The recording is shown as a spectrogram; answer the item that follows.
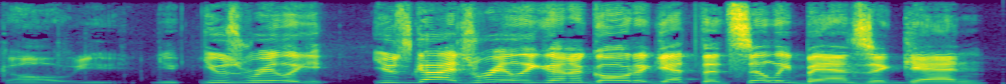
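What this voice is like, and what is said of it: Put-on Brooklyn accent. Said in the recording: “an old Brooklyn accent ... I just like adapt the Brooklyn accent.”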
